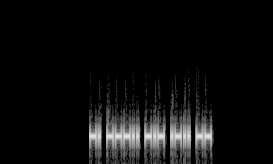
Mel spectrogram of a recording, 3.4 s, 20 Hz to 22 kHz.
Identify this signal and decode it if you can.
Morse code, heard as a keyed tone, about 46 wpm, 700 Hz. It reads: N8KLM
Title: USA Call Signs - 5 Characters - 45wpm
